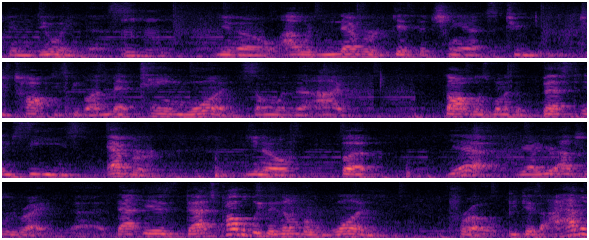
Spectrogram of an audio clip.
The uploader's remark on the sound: DEHH Live Panel Discussion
